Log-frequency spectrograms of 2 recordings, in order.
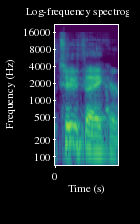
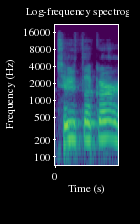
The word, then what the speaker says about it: Toothacre: I And and it is Toothacre because I asked him. Okay. Yeah, because I said, "Is it Toothucker?"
